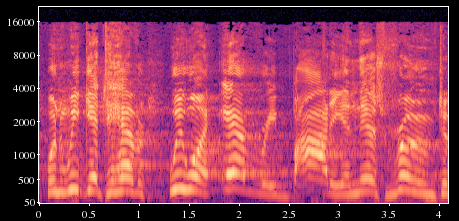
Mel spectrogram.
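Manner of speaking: pushing the congregation toward heaven, at full preaching force; fervent preaching. Acted. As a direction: preach it out to the whole room. Preaching climax about heaven.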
